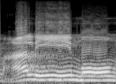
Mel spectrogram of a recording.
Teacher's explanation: Yang tepat menurut jumhur ulama tajwid adalah remang-remang setelah mengganti dengan mim.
